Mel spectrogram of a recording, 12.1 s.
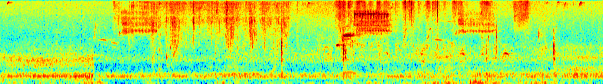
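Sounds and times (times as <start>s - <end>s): faint outdoor background: 0.0s - 12.0s
bird calling: 6.2s - 11.1s.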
